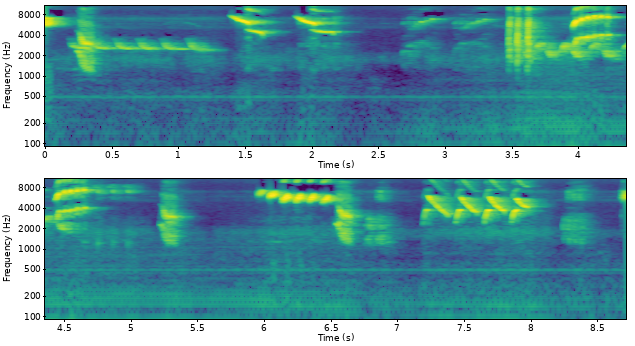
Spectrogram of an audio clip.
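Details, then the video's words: Hill blue flycatcher singing energetically: varied clear whistled notes, a quick run of repeated short whistles, high sliding trills and scratchy bursts, separated by short pauses; a faint steady hum runs underneath. "Si gacor moncor,TLEDEKAN GUNUNG istimewa"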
